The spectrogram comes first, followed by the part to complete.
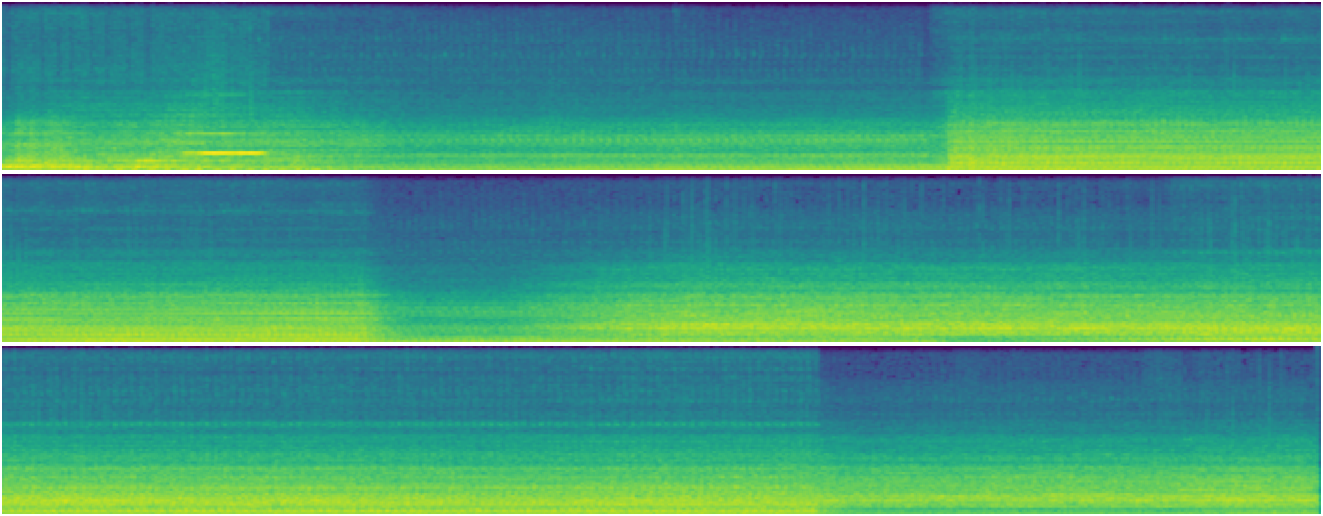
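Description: Dense electronic drone music: layered steady tones over a loud noisy bed, changing abruptly in blocks every few seconds.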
